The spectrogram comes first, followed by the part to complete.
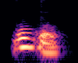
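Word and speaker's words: googol: 10 в сому степені Google воно має наголос на О А Google це трошечки відозмінена назва просто для пошукової системи вже трошки змінили і тому воно так звучить Google як правило Ми звикли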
